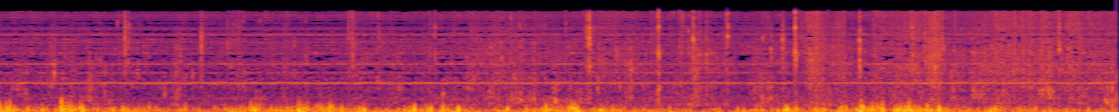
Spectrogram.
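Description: Irregular low rumbling on the microphone, with a few light clicks of metal spoons against pots and plates as people eat.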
